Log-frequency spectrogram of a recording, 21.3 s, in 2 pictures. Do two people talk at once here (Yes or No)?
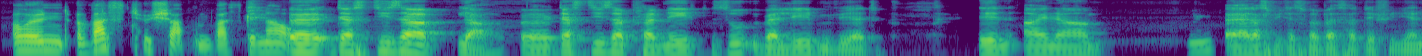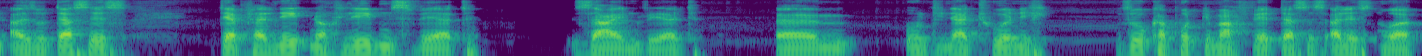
No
